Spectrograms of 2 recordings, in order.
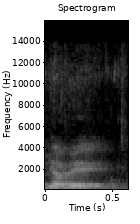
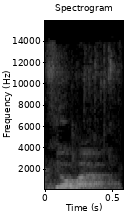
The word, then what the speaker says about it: Yahvé: La pronunciación Yahvé es sin duda la pronunciación más correcta del hebreo original, para indicar a Dios como yo soy el que soy.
